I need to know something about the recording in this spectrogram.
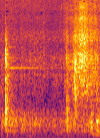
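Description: Metal grill tongs clinking lightly against the grill grate and an aluminium foil pan while a corn cob is lifted off the grill: a couple of faint clicks, one at the start and one about a second and a half in.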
